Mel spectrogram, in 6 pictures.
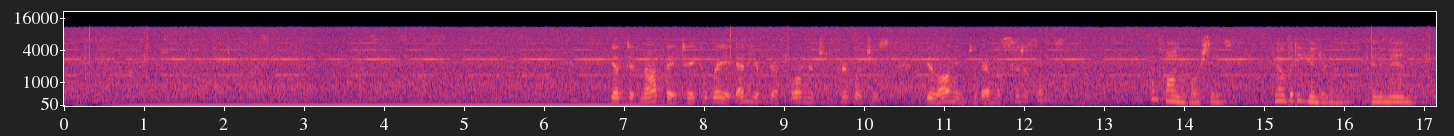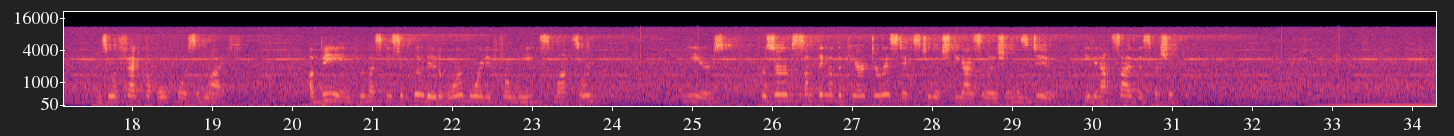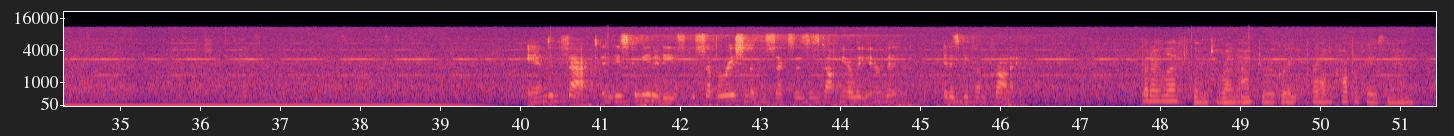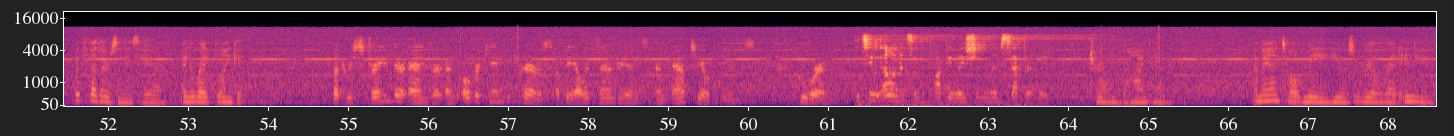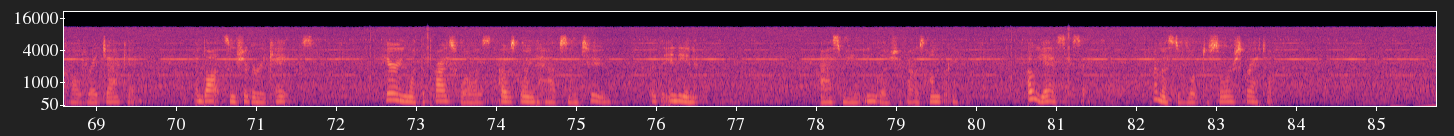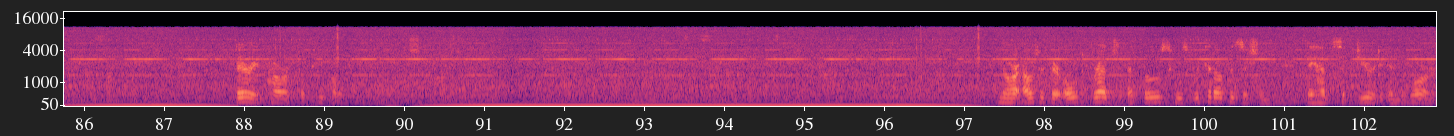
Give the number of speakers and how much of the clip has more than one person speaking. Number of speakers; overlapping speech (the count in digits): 4, no overlap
